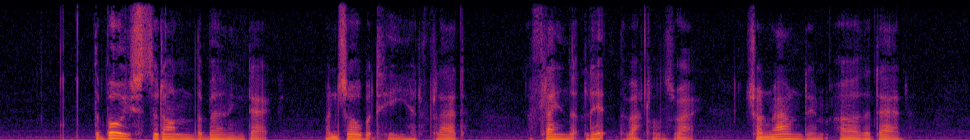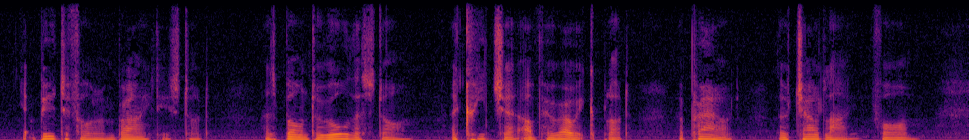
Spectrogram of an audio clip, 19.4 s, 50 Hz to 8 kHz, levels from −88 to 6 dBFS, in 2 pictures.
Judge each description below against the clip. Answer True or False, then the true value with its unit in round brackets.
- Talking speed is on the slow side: False (150 wpm)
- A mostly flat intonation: True (2.3 semitones)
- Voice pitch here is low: True (115 Hz)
